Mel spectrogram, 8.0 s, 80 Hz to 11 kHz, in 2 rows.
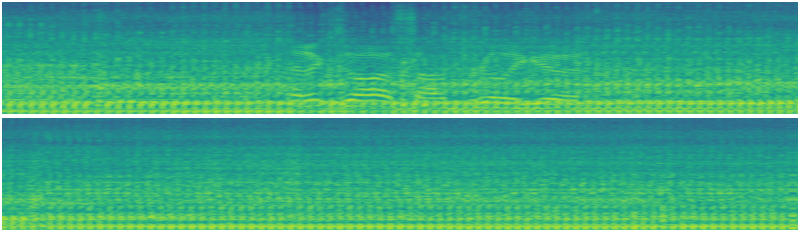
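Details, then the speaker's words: Tillotson 212EE freshly installed on Trailmaster MB200 mini bike with Super Pipe exhaust header, fresh oil and gas: loud open-exhaust single-cylinder idle, even steady putter, no misses or rattles; normal idle. "Listen to that muffler. You know this thing's going to be like really loud."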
